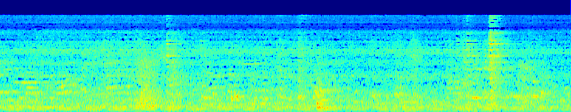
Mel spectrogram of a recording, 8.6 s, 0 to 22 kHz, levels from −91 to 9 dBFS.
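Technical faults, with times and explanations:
Throughout, AAC compression: the sound is dull and smeared, with nothing above about 12.4 kHz and a warbling, fizzy texture on sustained and hissy parts. The likely cause is lossy AAC-LC coding at a low rate, consistent with around 32 kbps. With so few bits per frame, the encoder lowers its cut-off, thins or drops detail its hearing model treats as less important, and leaves gaps that shift from frame to frame, which produces the swirling residue.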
